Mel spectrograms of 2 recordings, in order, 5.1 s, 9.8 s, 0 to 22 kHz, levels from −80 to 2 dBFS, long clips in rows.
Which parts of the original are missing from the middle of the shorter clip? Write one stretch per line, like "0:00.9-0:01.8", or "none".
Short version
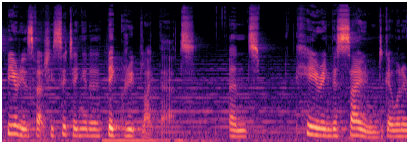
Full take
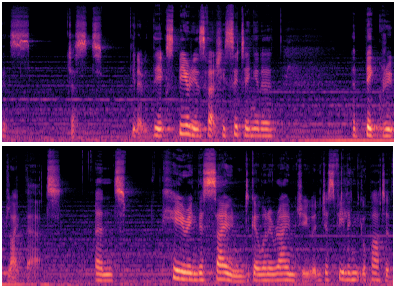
0:03.4-0:04.5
